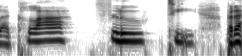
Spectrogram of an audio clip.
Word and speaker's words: clafoutis: I was calling it clafoutis. Because it has an S on the end, you know, yeah. Has a French S.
